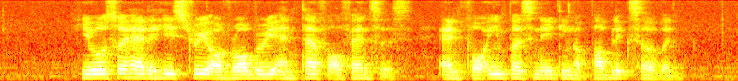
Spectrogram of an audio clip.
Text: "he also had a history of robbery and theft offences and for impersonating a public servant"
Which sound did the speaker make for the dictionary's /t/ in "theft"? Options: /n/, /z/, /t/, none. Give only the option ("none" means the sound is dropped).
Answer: none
